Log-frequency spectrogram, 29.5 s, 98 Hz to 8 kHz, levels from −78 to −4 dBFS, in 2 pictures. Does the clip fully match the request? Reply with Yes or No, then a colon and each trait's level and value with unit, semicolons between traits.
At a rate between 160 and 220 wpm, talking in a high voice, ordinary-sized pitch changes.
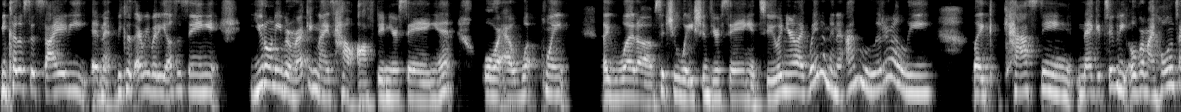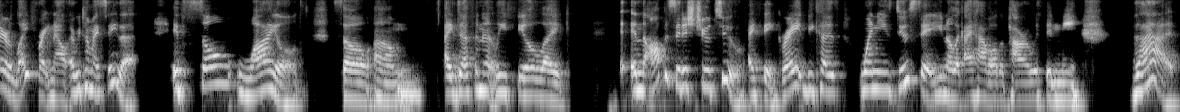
Yes: average, 180 wpm; high, 205 Hz; average, 4.9 semitones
